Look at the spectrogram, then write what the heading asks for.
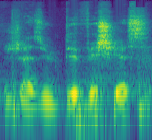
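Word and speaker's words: Jasudavicius: so I'm going to take Charles jordane Jasmine jazu divicious that's how you say it she's winning my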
